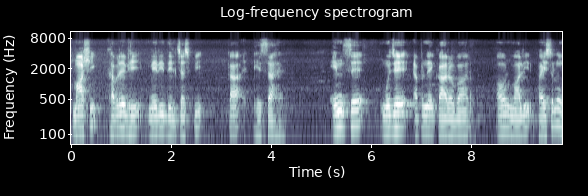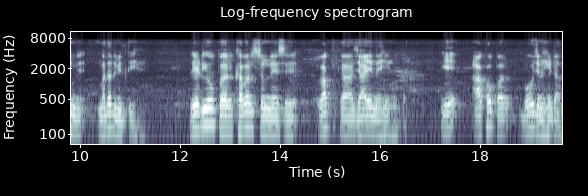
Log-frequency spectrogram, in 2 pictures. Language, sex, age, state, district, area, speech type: Urdu, male, 60+, Bihar, Gaya, urban, spontaneous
